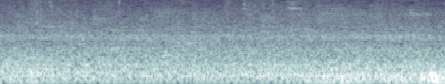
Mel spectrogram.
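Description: Steady, fairly quiet outdoor background noise with a faint hum and no distinct events.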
